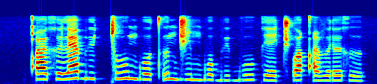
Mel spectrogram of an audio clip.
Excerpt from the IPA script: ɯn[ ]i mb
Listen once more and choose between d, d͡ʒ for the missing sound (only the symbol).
d͡ʒ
